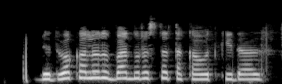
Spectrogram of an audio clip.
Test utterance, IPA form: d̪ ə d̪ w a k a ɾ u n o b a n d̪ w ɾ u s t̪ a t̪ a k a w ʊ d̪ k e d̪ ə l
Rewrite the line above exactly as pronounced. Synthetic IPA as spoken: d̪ ə d̪ w a k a l u n o b a n d̪ w ɾ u s t̪ a t̪ a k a w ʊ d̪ k e d̪ ə l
